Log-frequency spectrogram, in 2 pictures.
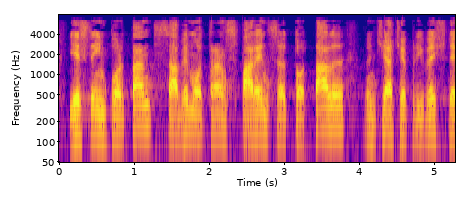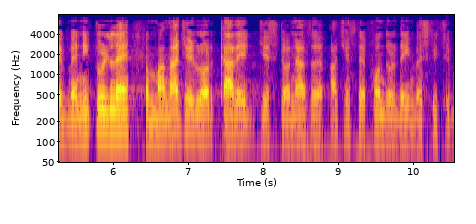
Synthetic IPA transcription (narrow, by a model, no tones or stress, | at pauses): je̞st̪e̞impo̞rt̪ant̪səave̞mo̞t̪ɾanspaɾe̞nt̪sət̪o̞t̪aləɨnt͡ʃe̞jat͡ʃe̞pɾive̞ʃt̪e̞ve̞nit̪uɾile̞manad͡ʒe̞ɾilo̞rkaɾe̞d͡ʒe̞st̪io̞neazəat͡ʃe̞st̪e̞fo̞nd̪urʲd̪e̞inve̞st̪it̪si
